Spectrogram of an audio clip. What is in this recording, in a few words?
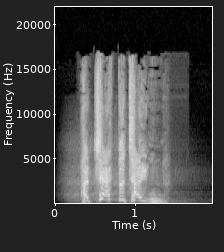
vox attack m; smite; cupid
